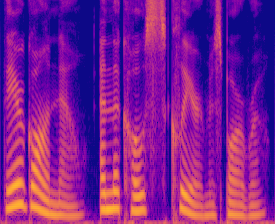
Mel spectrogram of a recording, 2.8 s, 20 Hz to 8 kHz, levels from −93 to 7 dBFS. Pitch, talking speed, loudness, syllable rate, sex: 180 Hz, 220 wpm, -17 LUFS, 5.2 syllables/s, female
